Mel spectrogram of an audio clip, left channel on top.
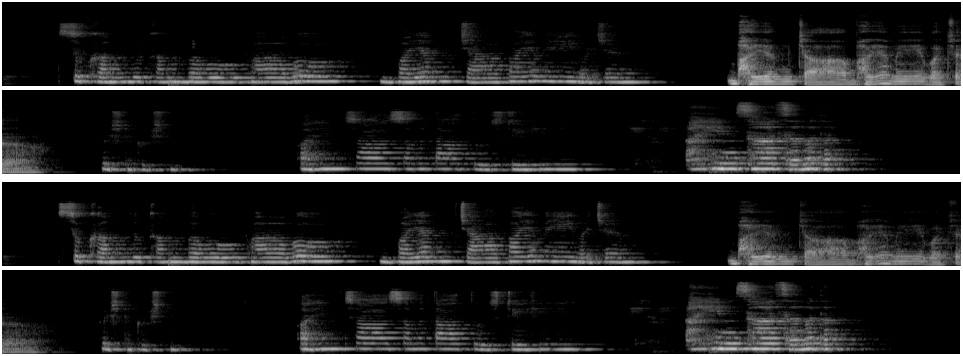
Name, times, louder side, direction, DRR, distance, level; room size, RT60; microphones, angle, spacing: voice 1, 0.6-3.4 3.8-6.4 10.6-11.4 12.6-15.4, equal, 45° right, 1.2 m, -30 dB
voice 2, 7.3-10.0, left 4 dB, 40° left, 0.4 m, -29 dB
voice 3, 16.4-17.9, right 1 dB, 20° right, 2.5 m, -24 dB
10.0 x 5.6 x 5.4 m
head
